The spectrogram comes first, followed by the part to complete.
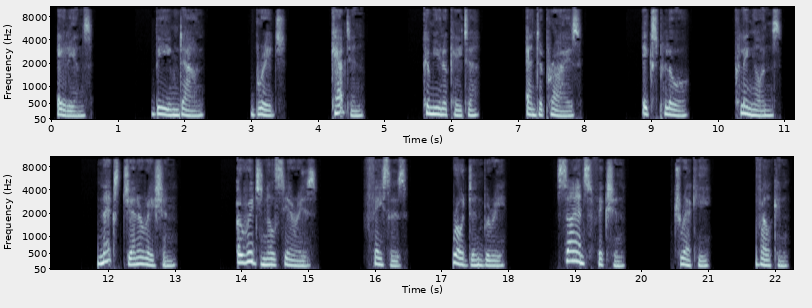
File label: uk; startrek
